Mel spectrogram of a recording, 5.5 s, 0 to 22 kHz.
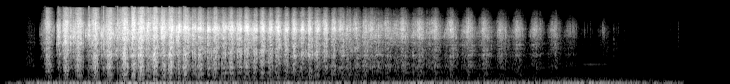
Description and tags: NATIVE SHAKER 03
A native north-American shaker such as those used for ceremonial purposes i.e.; the sweat lodge.
ethnic, indigenous, indian, first-nations, hand, native, shaker, aboriginal, north-american, percussion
